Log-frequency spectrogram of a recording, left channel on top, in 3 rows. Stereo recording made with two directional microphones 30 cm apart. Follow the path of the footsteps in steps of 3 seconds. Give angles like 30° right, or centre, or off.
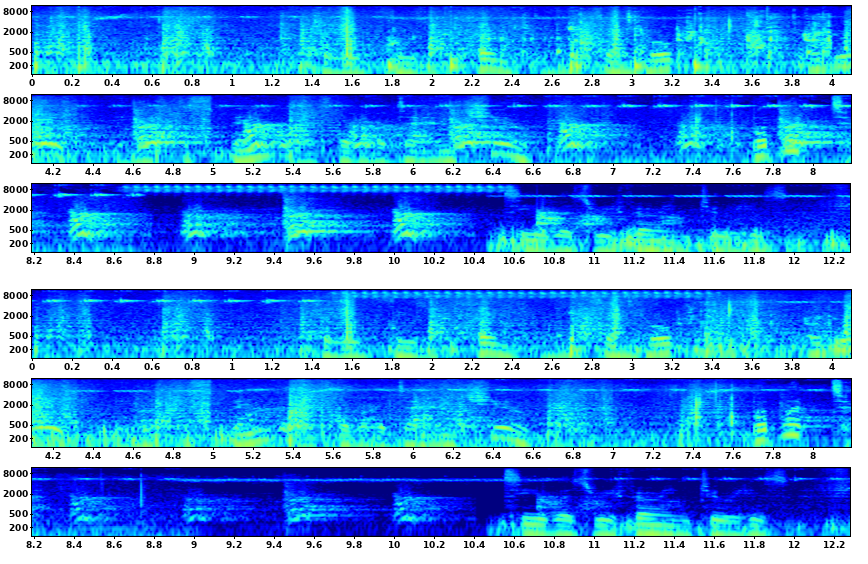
20° left, 30° right, 60° right, off.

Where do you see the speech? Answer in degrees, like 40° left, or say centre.
10° right.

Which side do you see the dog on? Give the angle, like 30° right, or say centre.
60° left.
